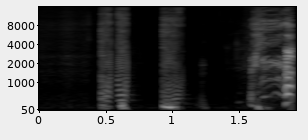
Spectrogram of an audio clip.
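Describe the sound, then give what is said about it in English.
A voice mimics flatulence with a few short, buzzy, sputtering bursts separated by brief pauses, loud, ending in a longer raspberry-like blast. “Dude, that's like a real fart almost coming out.”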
